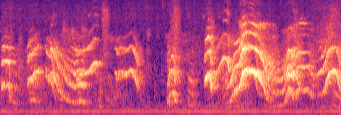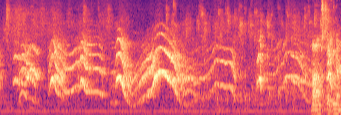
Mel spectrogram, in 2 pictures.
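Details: While mother Minnie takes a break from them, the puppies fuss in a dense run of quick, rising-and-falling yips and whimpers, almost continuous, ending in a sudden burst of noise, low hum throughout.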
